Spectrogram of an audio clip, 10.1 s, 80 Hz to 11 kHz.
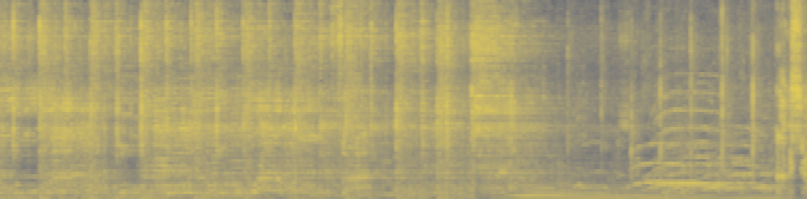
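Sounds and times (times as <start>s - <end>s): band playing live: 0.0s - 10.0s.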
